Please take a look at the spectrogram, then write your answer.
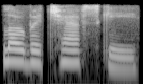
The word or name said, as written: Lobachevsky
